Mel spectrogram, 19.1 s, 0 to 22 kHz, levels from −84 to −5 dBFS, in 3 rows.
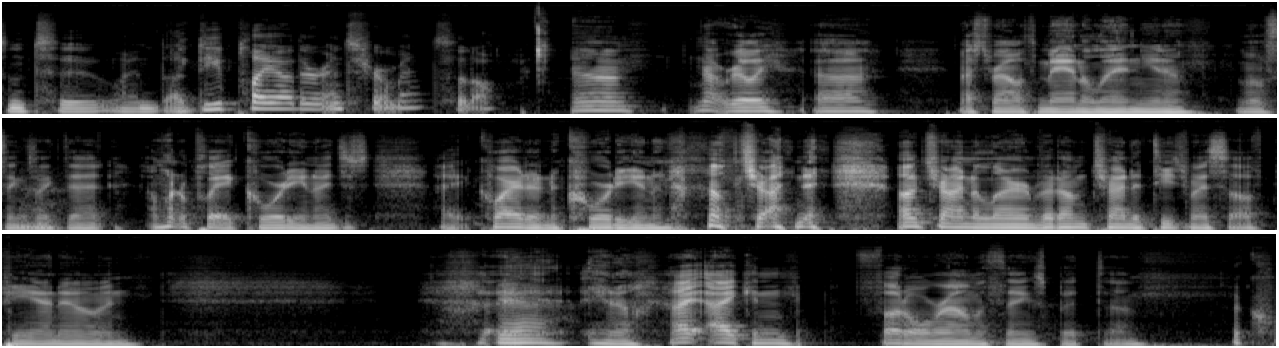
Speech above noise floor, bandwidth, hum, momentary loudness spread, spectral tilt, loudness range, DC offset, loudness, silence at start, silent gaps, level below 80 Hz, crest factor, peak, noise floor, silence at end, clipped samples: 35 dB; over 20 kHz; none; 16 LU; -4.5 dB/octave; 7 LU; under 0.1%; -30 LUFS; 0 s; none; -46 dBFS; 24 dB; -8 dBFS; -65 dBFS; 0 s; under 0.1%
